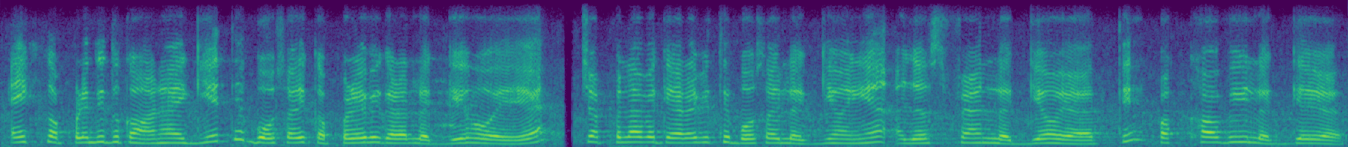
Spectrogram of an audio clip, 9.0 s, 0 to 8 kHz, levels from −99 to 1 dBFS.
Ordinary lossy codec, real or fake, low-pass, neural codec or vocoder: Opus, 32 kbps; fake; 7.2 kHz; codec, 16 kHz, 16 kbps, FreqCodec, larger model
